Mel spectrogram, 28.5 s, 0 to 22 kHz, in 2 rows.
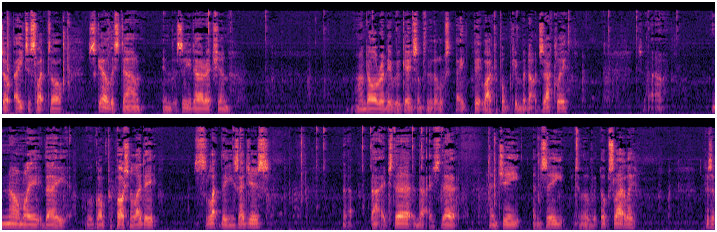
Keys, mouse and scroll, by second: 1.0 s, 1.9 z, 4.0 click, 5.0 middle click, 5.4 scroll up 3, 7.2 middle click, 7.3 middle click, 7.4 middle click, 8.0 middle click, 8.8 Tab, 9.5 Tab, 11.1 middle click, 12.5 middle click, 13.3 middle click, 16.5 click, 18.8 click, 20.5 click, 21.5 click, 22.4 click, 23.8 g, 24.7 z.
